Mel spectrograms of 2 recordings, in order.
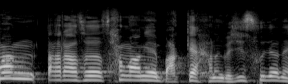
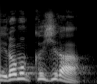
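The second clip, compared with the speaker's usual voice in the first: ordinary talk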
